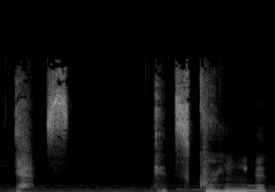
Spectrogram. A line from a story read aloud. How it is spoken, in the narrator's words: moaned Anne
